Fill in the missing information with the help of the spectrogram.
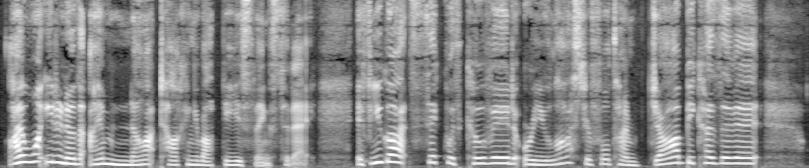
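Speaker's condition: No condition

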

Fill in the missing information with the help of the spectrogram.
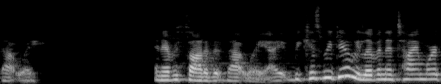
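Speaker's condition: No condition

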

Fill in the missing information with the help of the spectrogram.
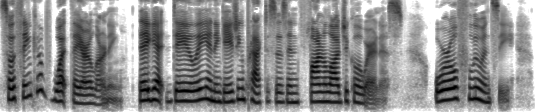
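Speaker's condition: No condition

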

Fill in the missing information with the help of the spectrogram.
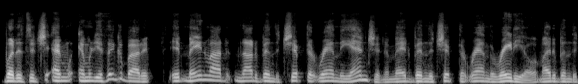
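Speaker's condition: No condition

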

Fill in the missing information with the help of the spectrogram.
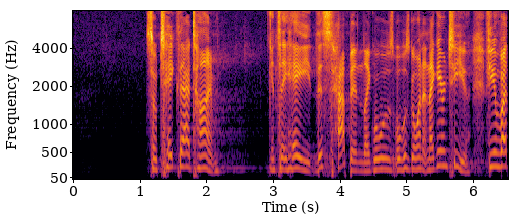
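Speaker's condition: No condition

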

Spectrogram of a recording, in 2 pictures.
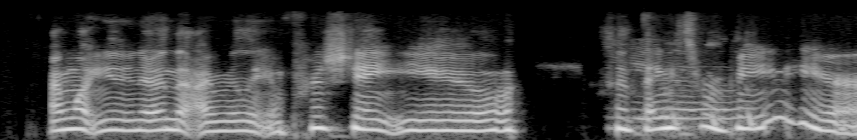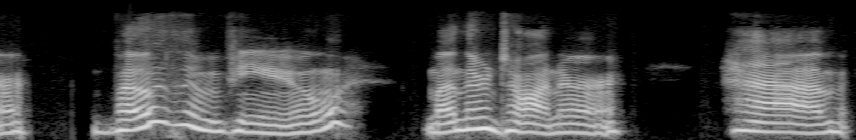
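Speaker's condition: ALS; feeding tube not yet used

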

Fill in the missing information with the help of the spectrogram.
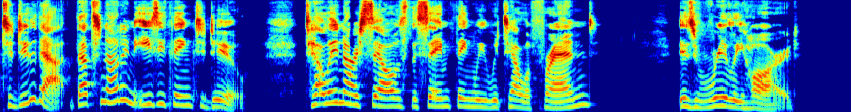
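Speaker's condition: No condition

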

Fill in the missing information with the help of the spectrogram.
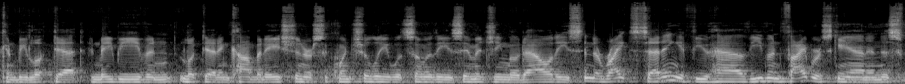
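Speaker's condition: No condition

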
